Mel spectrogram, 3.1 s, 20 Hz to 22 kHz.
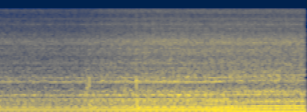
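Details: Smart Fortwo 450 Cabriolet petrol engine at idle, testing air conditioning: steady idle with low even hum; revs lift and hold as the fan and AC load comes on. AC works.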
